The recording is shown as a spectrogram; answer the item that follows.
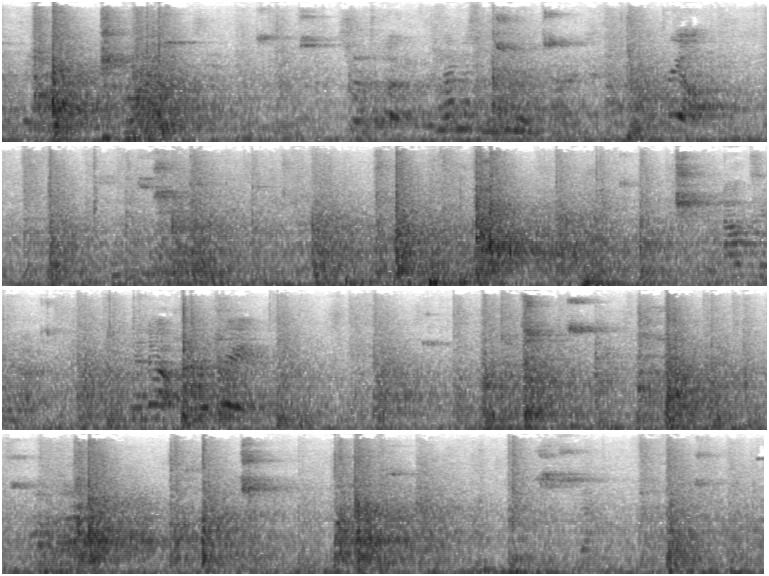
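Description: Squash ball struck by rackets and hitting the walls of a glass-walled court: sharp impacts come at irregular intervals and ring in a large hall, with low voices in the background.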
